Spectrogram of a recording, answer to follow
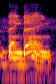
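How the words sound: It is said in a flirty tone.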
